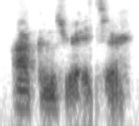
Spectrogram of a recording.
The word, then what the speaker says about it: Okom: you I was like I was calling it okum and then I heard Chris and I was like he definitely said a yeah exactly yeah aam Razer and I spell it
